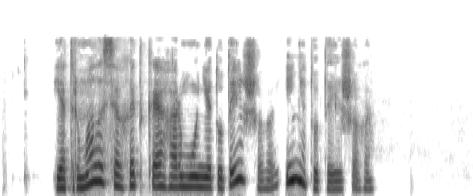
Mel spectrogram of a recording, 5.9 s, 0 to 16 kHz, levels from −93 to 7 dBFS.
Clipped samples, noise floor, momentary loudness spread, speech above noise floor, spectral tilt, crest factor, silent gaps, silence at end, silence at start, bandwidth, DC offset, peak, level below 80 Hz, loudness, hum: under 0.1%; -84 dBFS; 14 LU; 67 dB; -6 dB/octave; 16 dB; none; 1.25 s; 0.7 s; 7.8 kHz; under 0.1%; -2 dBFS; -60 dBFS; -17 LUFS; none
